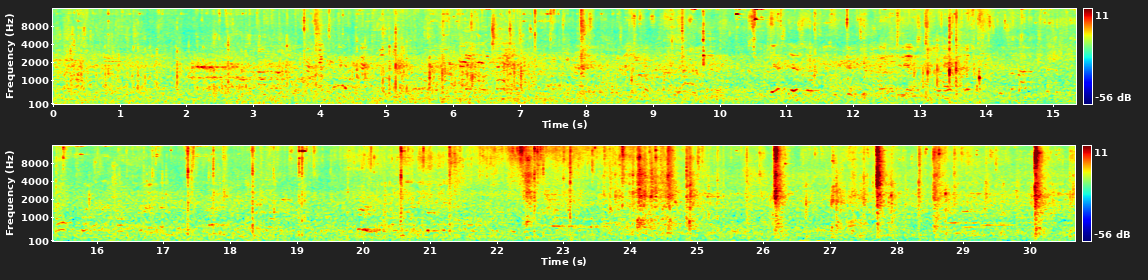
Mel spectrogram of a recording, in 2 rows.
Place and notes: København, Denmark - Copenhagen station
Walking into the main Copenhagen station. Some trains are leaving. The station is globally quiet as a large part of commuters use bike into the city.
15 April 2019, 09:00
